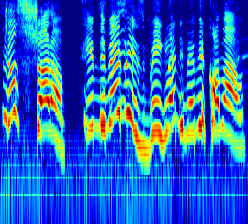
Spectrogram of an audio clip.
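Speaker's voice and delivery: high, loud, exasperated yell at the midwife; a mother in labor shouting down the midwife, high and loud; retold labor yell. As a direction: snap back in pain, voice up high and loud. Retelling yelling at midwife in labor.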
